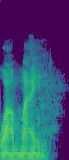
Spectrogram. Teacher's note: Ditulisnya ada bunyi nun matinya, ada bunyi N-nya, dibacanya N-nya hilang. Ditelan huruf berikutnya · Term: idgham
